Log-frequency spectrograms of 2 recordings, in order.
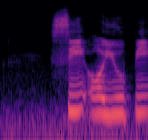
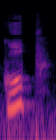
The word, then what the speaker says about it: coup: is government plurality determination derivatives apartment disagreement dislodge cou P is coup it's not coupe or cow it's cool isolation quarantine gesture lot of people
